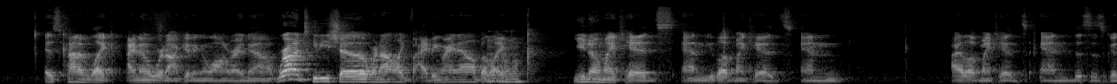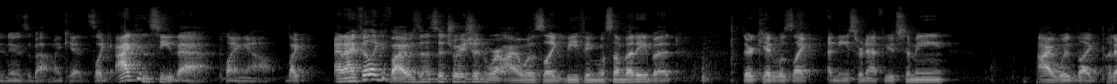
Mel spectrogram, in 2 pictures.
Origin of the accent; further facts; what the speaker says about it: Southeast, United States; And I'm from the Southeast.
